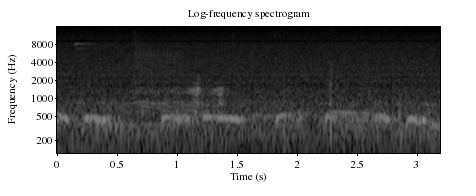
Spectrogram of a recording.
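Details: Canada geese on the South Pond in Midhurst, West Sussex, England, sounding clear repeated honks, each a short falling note, in a steady series.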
